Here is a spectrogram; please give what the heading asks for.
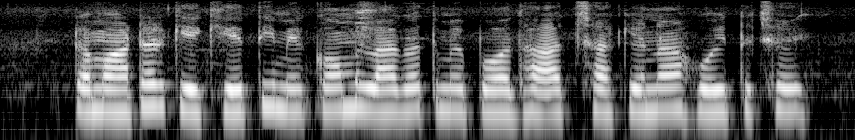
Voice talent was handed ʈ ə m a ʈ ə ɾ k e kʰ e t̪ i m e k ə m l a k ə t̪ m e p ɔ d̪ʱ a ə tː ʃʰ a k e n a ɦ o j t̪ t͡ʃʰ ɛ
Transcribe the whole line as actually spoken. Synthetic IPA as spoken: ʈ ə m a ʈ ə ɾ k e kʰ e t̪ i m e k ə m l a ɡ ə t̪ m e p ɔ d̪ʱ a ə tː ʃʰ a k e n a ɦ o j t̪ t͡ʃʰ ɛ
